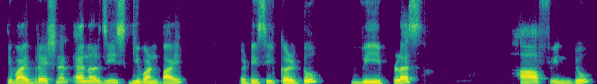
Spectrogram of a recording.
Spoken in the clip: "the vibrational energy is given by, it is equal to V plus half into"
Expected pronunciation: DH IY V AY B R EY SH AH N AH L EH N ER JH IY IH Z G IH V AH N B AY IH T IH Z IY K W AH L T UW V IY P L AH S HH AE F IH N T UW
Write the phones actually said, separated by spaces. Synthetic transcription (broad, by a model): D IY V AY B R EY SH AH N AH L EH N ER JH IY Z G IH V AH N B AY IH T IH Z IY K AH L T UW V IY P L AH S HH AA F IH N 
